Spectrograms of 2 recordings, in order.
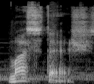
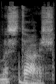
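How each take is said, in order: First: The stress is on the first syllable. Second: The stress is on the second syllable. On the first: "in U S, they would say mustache. So the first syllable should be stressed" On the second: "in U K, they would say mustache. The second syllable should be stressed"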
